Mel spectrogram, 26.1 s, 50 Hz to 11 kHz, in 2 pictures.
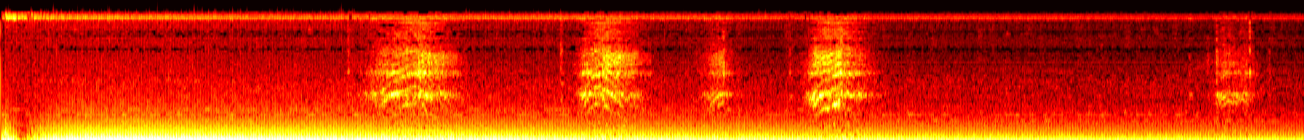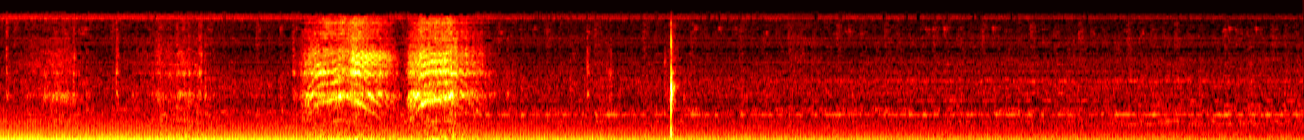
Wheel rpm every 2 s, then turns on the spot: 0, 10, 20, 10, 20, 0, 10, 10, 60, 0, 0, 0, 0.
none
